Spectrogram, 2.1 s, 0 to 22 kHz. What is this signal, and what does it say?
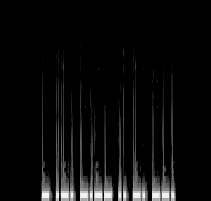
Morse code, heard as a keyed tone, about 47 wpm, 700 Hz. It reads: TRYING
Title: Sets of 2 Words - New Word Drill - 50wpm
